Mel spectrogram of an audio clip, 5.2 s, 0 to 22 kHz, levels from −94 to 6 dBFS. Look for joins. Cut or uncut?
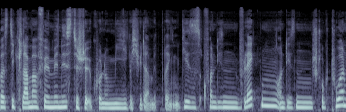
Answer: cut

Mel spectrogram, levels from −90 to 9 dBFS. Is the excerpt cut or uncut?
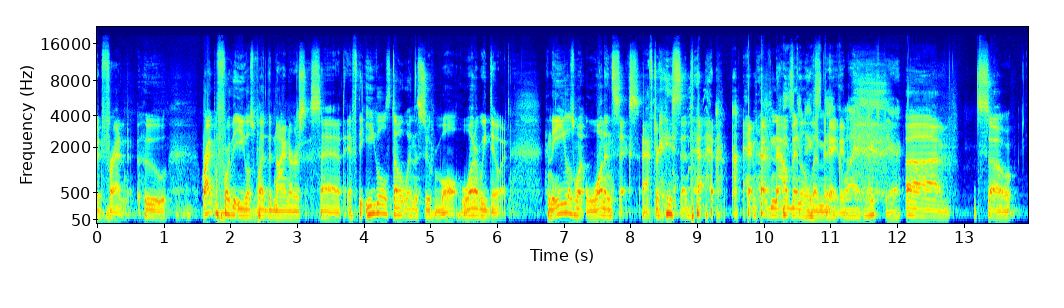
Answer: uncut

